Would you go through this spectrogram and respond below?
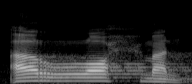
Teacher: Nah, Bapak-bapak, di ayat ini biasanya yang sering keliru adalah di huruf H ya. Jadi huruf H itu makhrajnya itu di tengah tenggorokan.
